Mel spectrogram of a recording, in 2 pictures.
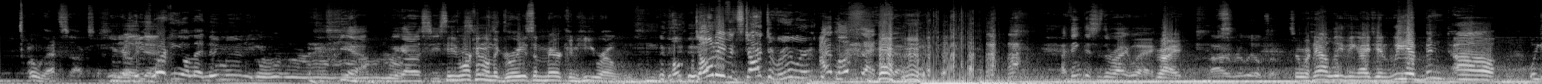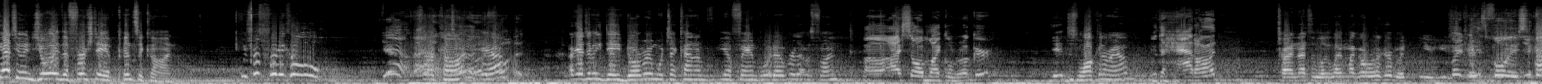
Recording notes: Warning this was recorded live in a car and there was a little trouble with the recorder so the quality isn't as normal.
